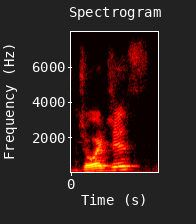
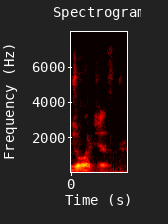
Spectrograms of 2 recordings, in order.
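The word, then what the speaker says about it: Jorgeous: saying her name right it's george's it's written j-o-r-g-e-o-u-s so i'm thinking this poison or yes whatever whatever we'll go with george's you girls come out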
